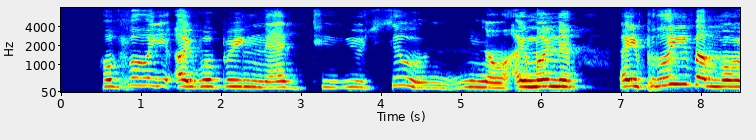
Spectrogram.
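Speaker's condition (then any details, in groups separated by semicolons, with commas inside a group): Cerebral palsy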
